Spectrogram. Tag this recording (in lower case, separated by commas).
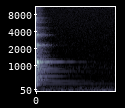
music, musical instrument, bowed string instrument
